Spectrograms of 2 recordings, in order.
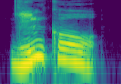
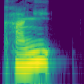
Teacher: Wortanfang: G. Ginko. Bank. Mittel- und Auslaut: ng, nasal. · Term: Aussprache der G-Zeile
